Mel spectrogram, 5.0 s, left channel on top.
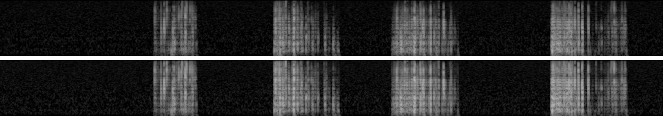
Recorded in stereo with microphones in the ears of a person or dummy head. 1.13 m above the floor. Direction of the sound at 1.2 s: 35° right (ahead or behind).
